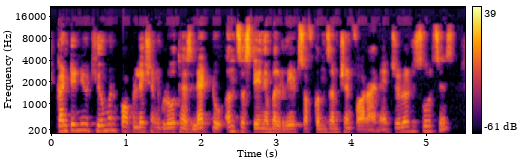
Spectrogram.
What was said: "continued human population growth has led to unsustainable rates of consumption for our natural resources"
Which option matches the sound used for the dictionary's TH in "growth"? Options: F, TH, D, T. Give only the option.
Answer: T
